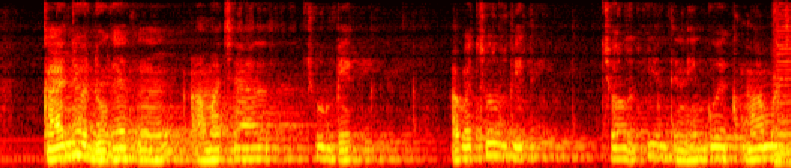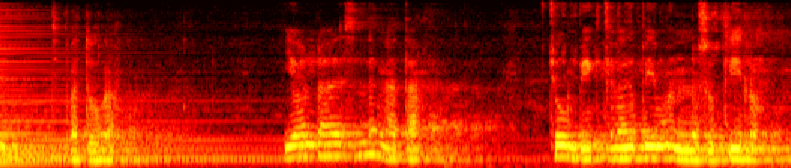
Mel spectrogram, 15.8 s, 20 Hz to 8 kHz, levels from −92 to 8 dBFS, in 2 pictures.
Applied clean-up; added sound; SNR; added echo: none; Strum; 16 dB; reverberation time 1.8 s.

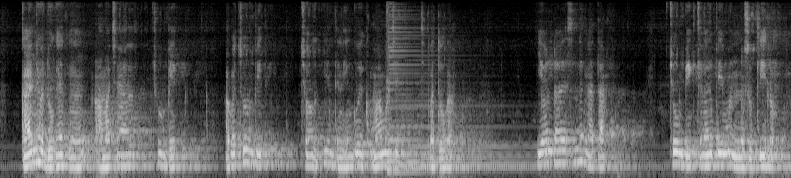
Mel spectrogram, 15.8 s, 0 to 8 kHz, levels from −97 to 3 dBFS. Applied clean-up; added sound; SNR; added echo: neural separator model SepFormer DNS4.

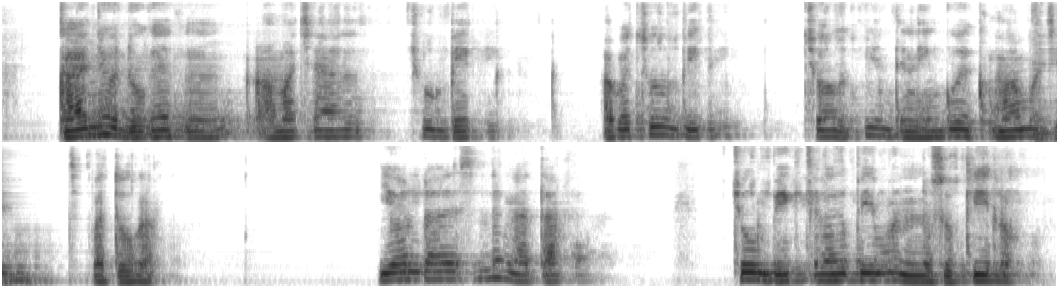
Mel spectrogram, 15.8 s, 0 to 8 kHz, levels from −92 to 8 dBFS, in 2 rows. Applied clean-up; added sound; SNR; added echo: neural mask model DeepFilterNet 3.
